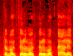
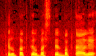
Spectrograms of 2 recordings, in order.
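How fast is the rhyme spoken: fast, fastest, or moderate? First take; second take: fastest; fast. First: The rhyme is spoken at the fastest pace. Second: The rhyme is spoken at a faster pace. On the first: "все быстрее и быстрее" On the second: "это должно убыстряться, все быстрее и быстрее"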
